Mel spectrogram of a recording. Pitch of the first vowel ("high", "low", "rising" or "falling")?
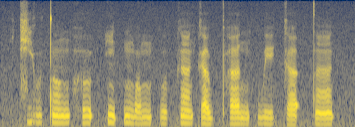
falling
